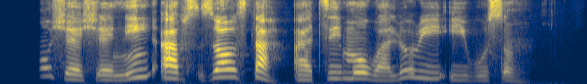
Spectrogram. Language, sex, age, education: Yoruba, female, 30-45, tertiary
